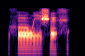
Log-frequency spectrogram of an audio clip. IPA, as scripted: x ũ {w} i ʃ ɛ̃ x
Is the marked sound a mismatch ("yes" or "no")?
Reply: no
